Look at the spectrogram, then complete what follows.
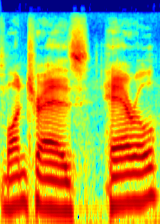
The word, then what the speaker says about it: Montrezl Harrell: Montrezl Harrell, as I was told by Spoonie to pronounce.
